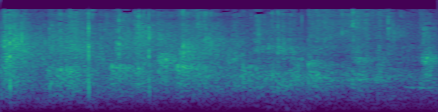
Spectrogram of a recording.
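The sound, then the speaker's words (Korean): Church audience applauding at an Easter service, a dense, steady wash of clapping hands that holds evenly loud through the whole stretch without a break. “제대로 박수하겠습니다. 다시 한번 박수로 하나님 앞에 영광 올려드리겠습니다.”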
